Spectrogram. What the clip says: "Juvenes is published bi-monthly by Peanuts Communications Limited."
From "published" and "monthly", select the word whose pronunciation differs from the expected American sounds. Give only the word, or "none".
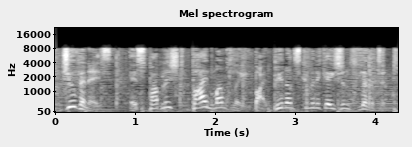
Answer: monthly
